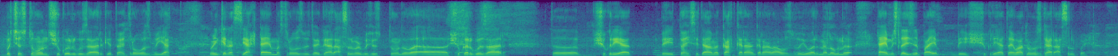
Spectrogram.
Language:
Kashmiri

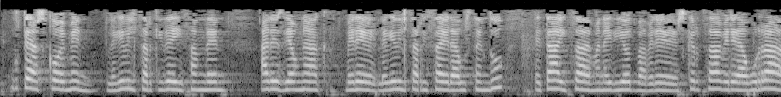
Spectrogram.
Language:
Basque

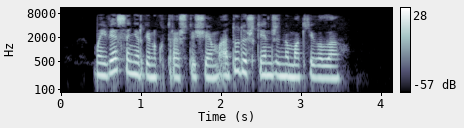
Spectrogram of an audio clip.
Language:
Mari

